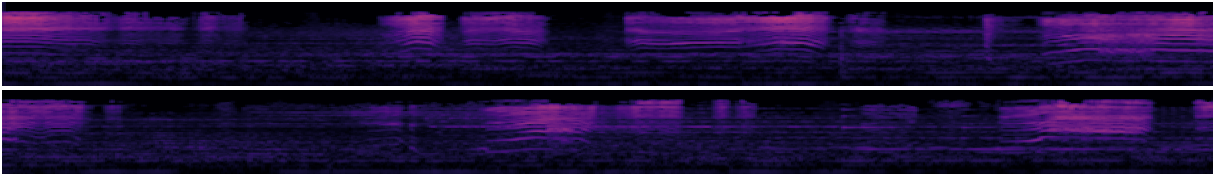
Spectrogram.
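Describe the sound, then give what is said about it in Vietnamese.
A baby's sudden, shrill crying, piercing high wails repeated in many bursts over a steady low hum. “Bỗng nhiên có tiếng khóc của trẻ con ré lên. Tiếng khóc nó như xoáy vào màn nhĩ ghê rợn.”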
